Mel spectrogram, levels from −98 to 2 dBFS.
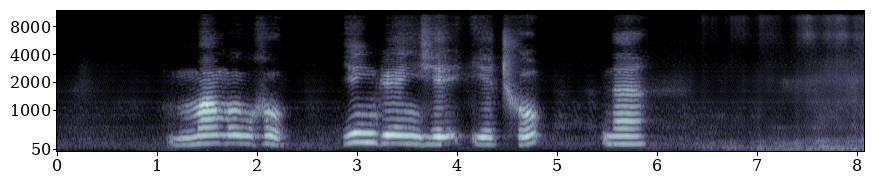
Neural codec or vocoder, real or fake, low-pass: codec, 24 kHz, 0.5 kbps, DualCodec; fake; 10.8 kHz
